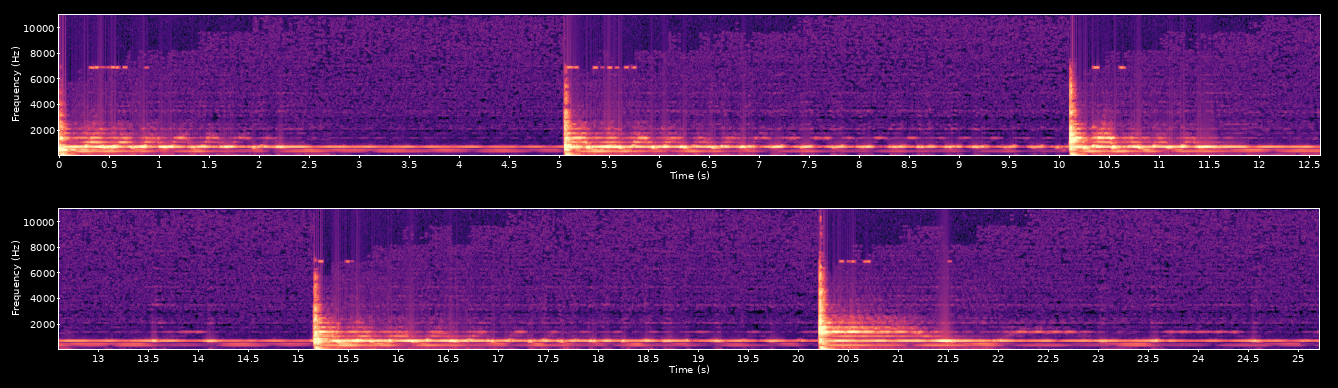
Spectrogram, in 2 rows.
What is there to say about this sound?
Guitar riff edited in "wahwah" effect by Guitar Rig 3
